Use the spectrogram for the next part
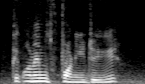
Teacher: So notice how the word you at the end gains strength? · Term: strong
